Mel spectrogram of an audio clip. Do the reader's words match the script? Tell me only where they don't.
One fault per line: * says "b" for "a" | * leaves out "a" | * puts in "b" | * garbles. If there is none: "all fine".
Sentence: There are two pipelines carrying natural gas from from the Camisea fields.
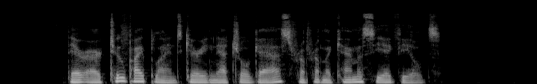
all fine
